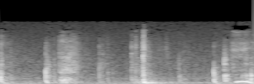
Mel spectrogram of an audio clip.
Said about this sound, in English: Door's open. Go in.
